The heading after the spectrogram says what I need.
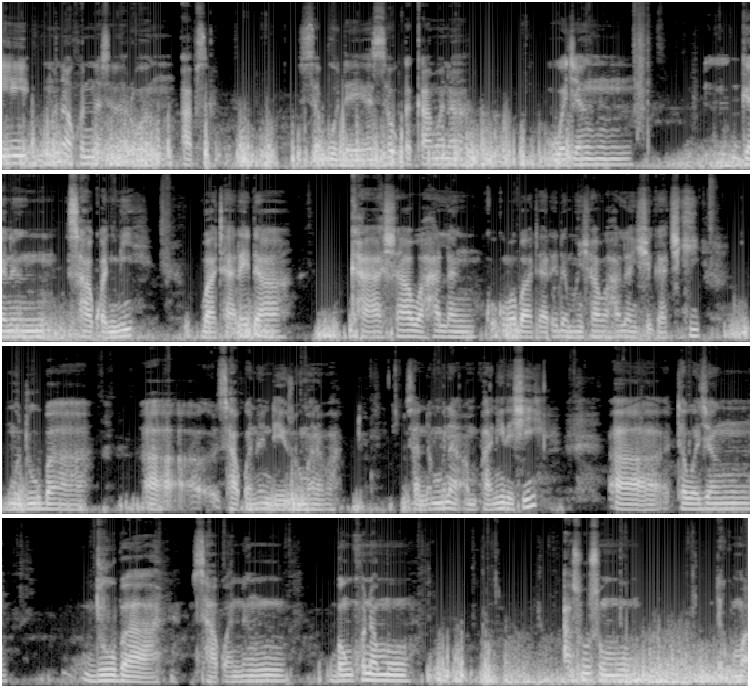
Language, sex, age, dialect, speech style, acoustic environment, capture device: Hausa, male, 18-24, Nigeria - Kano, happy, nature, mobile / Linux / Chrome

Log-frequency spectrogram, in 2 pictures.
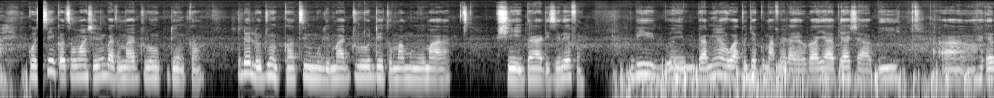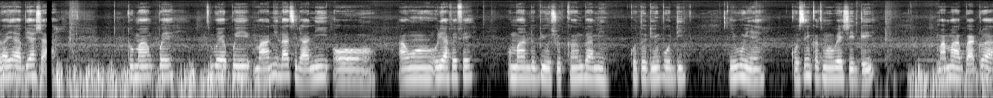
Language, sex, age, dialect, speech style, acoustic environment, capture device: Yoruba, male, 25-34, Nigeria - Ibadan, happy; focused, silence; nature, mobile / Linux / Chrome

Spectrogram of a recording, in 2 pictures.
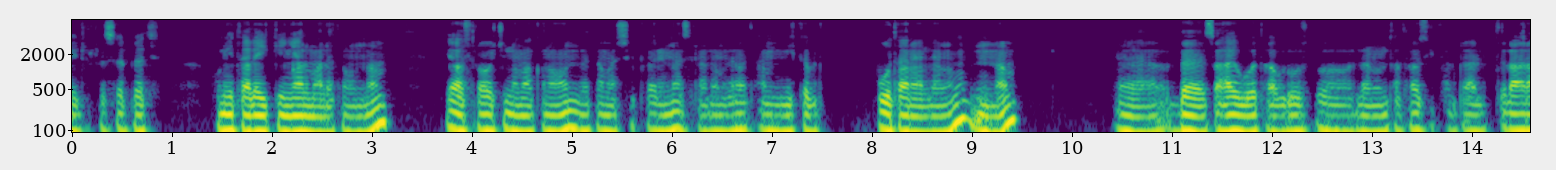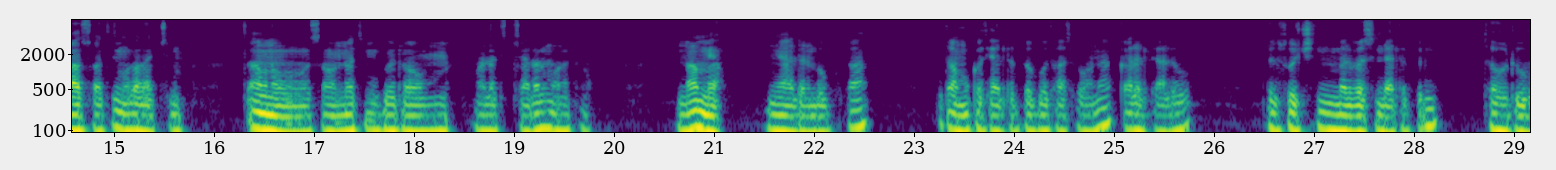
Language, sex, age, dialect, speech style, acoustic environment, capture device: Amharic, male, 25-34, Ethiopia - Addis Ababa, focused, nature, mobile / Linux / Chrome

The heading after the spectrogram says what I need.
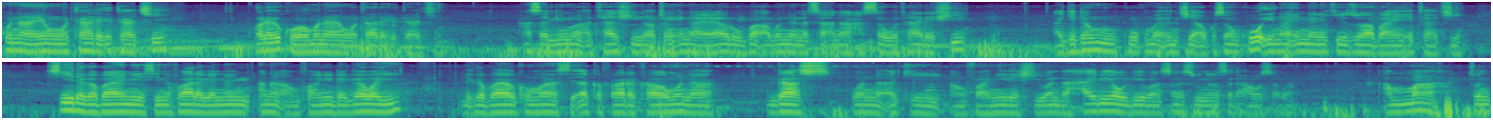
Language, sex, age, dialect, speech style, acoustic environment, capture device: Hausa, male, 18-24, Nigeria - Nigerian Standard, relaxed; focused, nature, mobile / Linux / Chrome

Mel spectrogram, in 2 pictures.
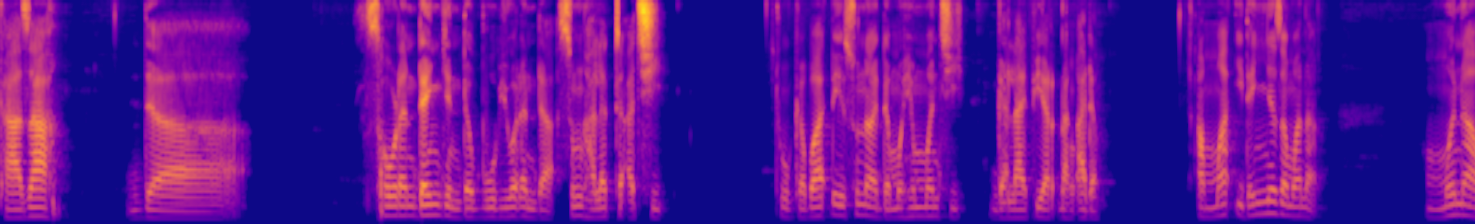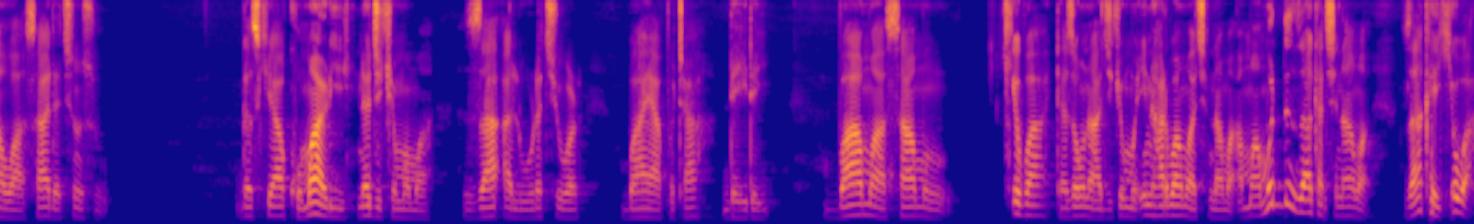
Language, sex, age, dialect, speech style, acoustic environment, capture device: Hausa, male, 25-34, Nigeria - Nigerian Standard, happy, people talking, mobile / Linux / Chrome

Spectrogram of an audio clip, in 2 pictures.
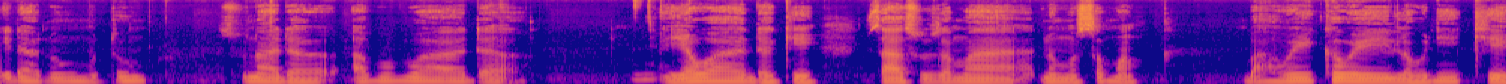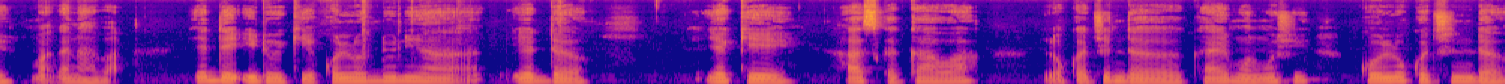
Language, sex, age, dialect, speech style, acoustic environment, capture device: Hausa, male, 18-24, Nigeria - Kano, relaxed, silence, mobile / Linux / Chrome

